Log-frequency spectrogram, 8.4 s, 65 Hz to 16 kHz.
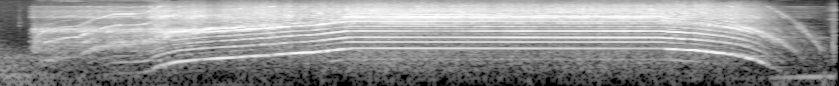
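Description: Brushless electric motor driving a 5x4.5 three-blade racing propeller through a static thrust run. It spins up in a rising whine, holds a steady high whine for about three seconds at full throttle, then winds down and stops near the end.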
